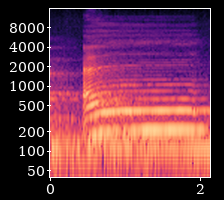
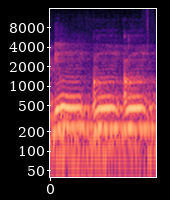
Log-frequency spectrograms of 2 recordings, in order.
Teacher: Ing, jadi bunyinya ing, eng, ya. Jadi kalau bunyinya eng itu, kalau kita pencet hidung, dia tidak akan mengalir suara.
